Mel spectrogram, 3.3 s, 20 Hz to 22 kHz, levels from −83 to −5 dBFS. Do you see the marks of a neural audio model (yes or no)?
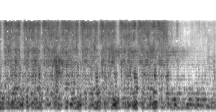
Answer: yes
